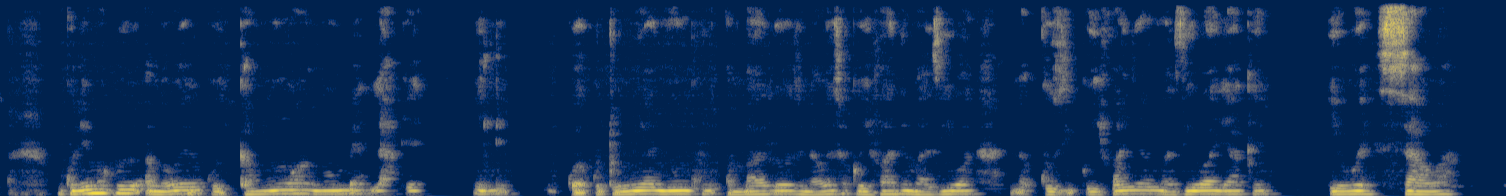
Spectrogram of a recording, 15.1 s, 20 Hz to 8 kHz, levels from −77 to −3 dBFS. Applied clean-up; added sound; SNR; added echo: none; none; none; reverberation time 0.2 s.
